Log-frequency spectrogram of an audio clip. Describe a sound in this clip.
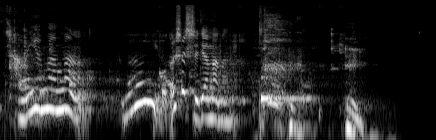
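A young woman speaks playfully and close by.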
